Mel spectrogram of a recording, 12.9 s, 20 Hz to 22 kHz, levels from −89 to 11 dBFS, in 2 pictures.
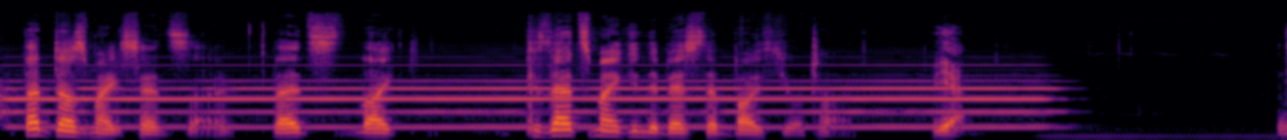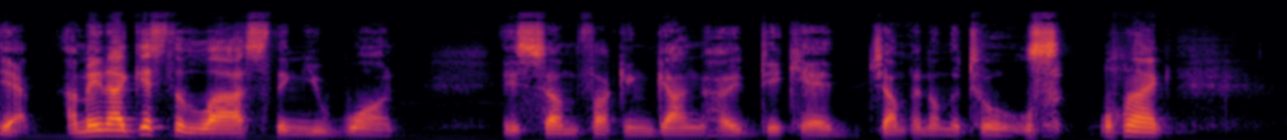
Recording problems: thin; somewhat; fading below 300 Hz
background music; loud; throughout; 10 dB below the speech

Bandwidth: 15 kHz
